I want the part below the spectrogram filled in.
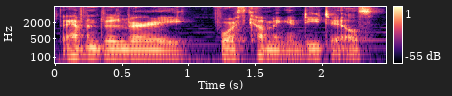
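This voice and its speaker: A man's voice: low-pitched, fairly even intonation, brisk, faint music behind. A man playing a tabletop game, teasing the others and joking in and out of character. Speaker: player.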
